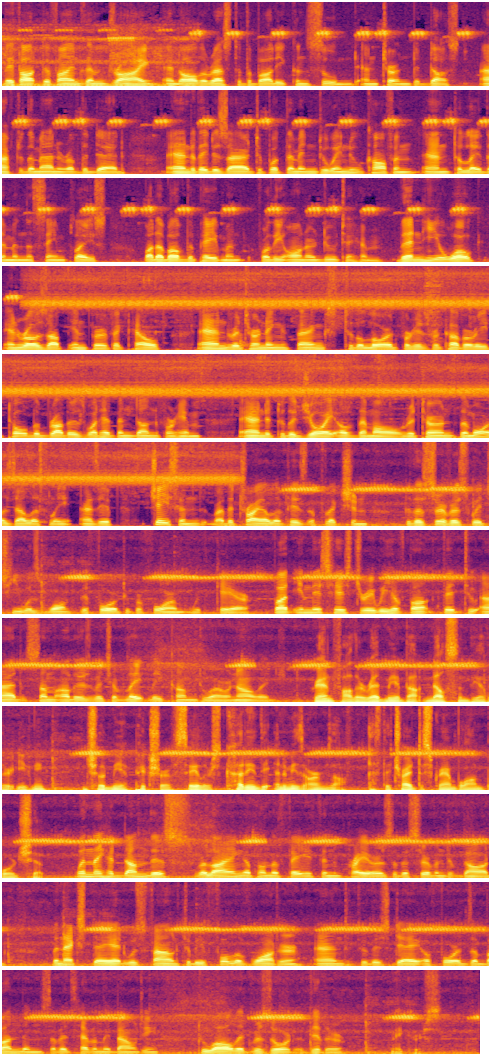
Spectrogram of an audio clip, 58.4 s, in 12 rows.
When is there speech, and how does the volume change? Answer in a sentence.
You can hear the speech from 0.0 to 58.1 s, at a steady volume.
